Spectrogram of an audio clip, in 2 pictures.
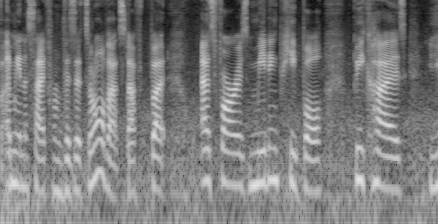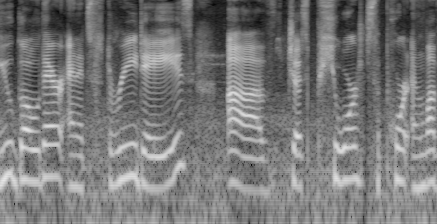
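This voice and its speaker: On a live Q&A stream, a woman in her thirties from Long Island, New York, with a New York and New Jersey accent reads viewer comments, chatting casually and laughing at herself often. Her medium-pitched voice is bright and pushed, with a little hiss or hum.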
